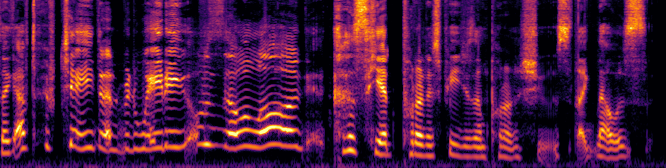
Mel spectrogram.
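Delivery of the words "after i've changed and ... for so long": mock teary, high, crying little boy voice. Retelling a child's tearful complaint after a changed plan: imitating a crying child. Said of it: "So that's why he cried".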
